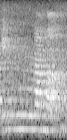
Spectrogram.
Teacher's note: Di sini ada in dibaca ditekan 1,5 alif, karena ada nun bertasdid maka bacaannya adalah gunna musyaddadah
